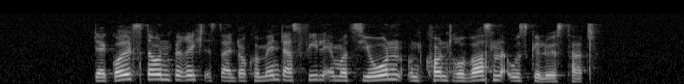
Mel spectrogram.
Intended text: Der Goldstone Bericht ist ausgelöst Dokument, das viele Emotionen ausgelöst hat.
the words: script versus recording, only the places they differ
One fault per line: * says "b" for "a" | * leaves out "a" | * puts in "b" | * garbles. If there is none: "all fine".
* says "ein" for "ausgelöst"
* puts in "und Kontroversen"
